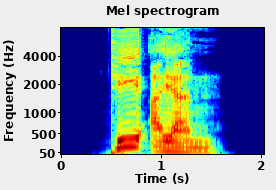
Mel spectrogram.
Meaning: dative plural of Teeei
- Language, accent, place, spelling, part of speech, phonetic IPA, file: German, Germany, Berlin, Teeeiern, noun, [ˈteːˌʔaɪ̯ɐn], De-Teeeiern.ogg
